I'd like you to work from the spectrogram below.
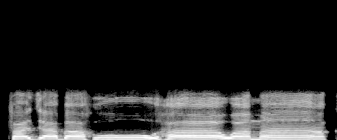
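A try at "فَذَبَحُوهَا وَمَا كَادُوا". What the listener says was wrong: kadu. Itu dal. Kadu ya. Fadzabahuha wa makadu.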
